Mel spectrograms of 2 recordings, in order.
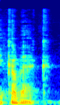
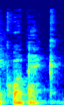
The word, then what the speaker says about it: Quebec: 2 pronunciations are possible, Quebec or Quebec. The French, I think, say Quebec, but we say Quebec.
